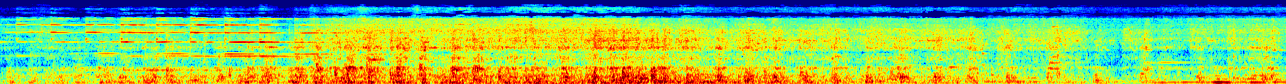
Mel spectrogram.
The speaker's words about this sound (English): The train just pulled in.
